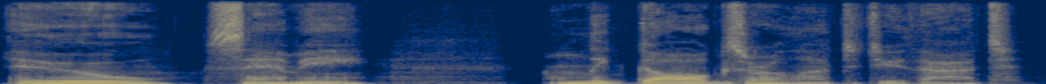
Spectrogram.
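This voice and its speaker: A woman voicing a gruff, affectionate adult man, a teasing big brother, in an audiobook story. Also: rumbling low, lively intonation, unhurried, warm tone, no room sound, clean studio sound, voice pushed down, exaggerated voice. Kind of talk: acted dialogue in fan fiction audiobook.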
